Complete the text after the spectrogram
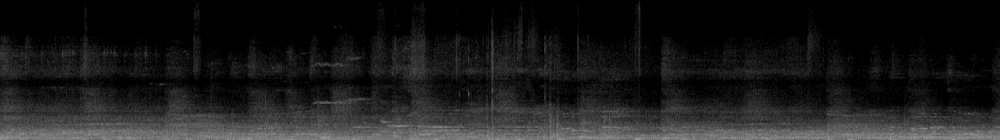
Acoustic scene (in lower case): crowded indoor space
